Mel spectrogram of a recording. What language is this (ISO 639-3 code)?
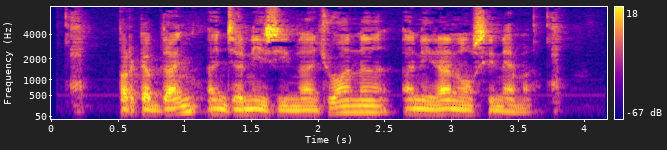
cat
